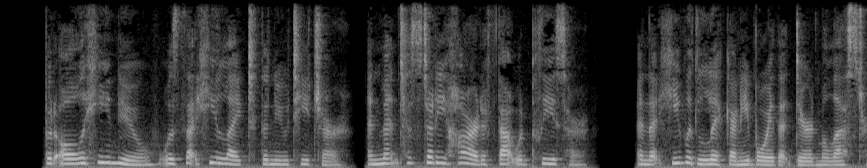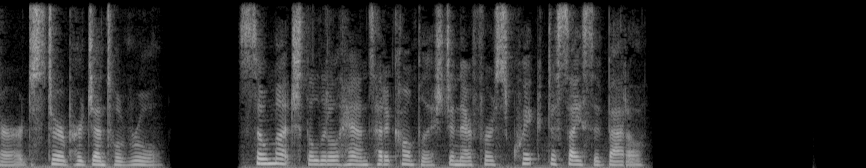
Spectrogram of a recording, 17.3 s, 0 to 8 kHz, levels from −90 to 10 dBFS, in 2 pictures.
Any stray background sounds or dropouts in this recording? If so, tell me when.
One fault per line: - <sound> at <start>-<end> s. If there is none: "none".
none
